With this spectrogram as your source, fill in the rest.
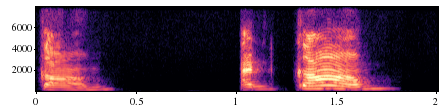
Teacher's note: In the word calm, there is no L meaning there is no sound of L. Which means you just have to pronounce the sounds of C, A, M. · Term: silent letter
